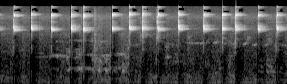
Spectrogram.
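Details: Ngetik song from a lovebird, pure ticking with no chattering, used to lure other lovebirds into song: bright, piercing tick notes repeated evenly about twice a second, some in close pairs.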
